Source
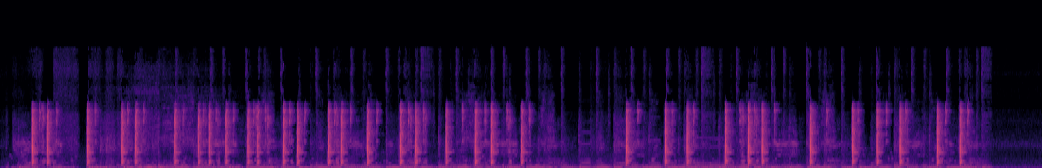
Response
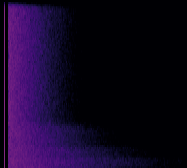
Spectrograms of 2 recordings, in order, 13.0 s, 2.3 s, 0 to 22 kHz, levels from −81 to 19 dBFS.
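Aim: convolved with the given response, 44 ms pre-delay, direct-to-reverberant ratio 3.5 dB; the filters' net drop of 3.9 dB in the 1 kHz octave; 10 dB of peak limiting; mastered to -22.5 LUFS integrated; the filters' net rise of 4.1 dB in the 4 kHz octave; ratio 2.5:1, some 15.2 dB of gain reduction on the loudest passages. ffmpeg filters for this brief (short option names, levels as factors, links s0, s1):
-filter_complex "[0:a]equalizer=f=1000:t=o:g=-5,equalizer=f=4000:t=o:g=5.5,acompressor=threshold=0.00794:ratio=2.5,alimiter=limit=0.0708:level=0:latency=1,asplit=2[s0][s1];[1:a]atrim=start_sample=2205,adelay=44[s2];[s1][s2]afir=irnorm=-1:irlink=0,volume=0.299[s3];[s0][s3]amix=inputs=2:normalize=0,volume=11.2"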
